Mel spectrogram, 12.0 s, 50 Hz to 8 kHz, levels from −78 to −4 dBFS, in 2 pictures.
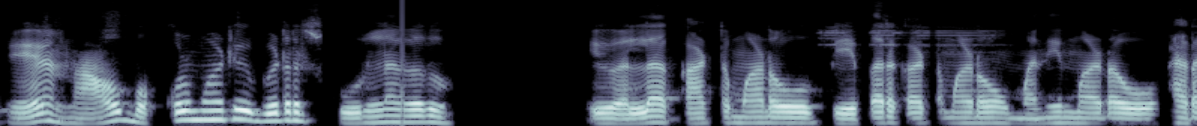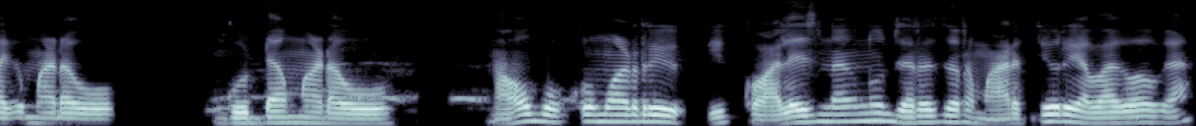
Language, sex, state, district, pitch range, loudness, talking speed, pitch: Kannada, male, Karnataka, Gulbarga, 120-155 Hz, -16 LUFS, 150 wpm, 130 Hz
